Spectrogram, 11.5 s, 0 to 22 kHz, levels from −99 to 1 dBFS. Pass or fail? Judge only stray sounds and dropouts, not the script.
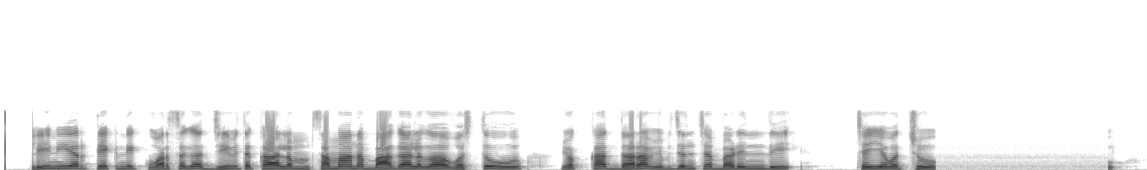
pass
